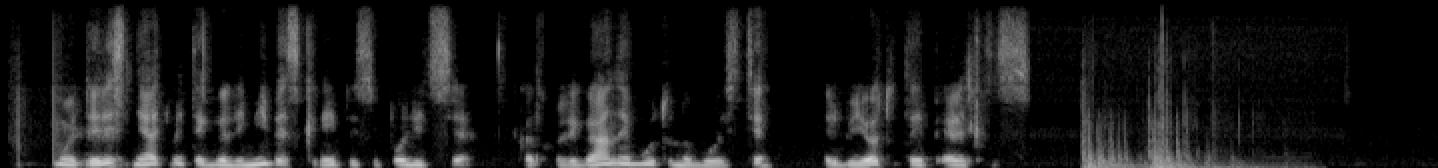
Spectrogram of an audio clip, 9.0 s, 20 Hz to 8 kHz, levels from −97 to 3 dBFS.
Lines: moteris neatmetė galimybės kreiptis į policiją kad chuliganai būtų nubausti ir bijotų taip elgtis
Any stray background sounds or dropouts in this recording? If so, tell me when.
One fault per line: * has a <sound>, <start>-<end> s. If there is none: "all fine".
* has a thud, 6.7-8.3 s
